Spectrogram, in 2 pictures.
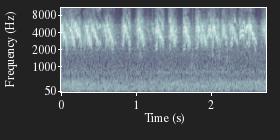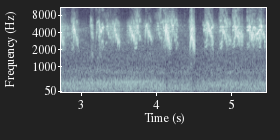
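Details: A young sparrow calls with rapid, high chirps in a continuous, busy series, roughly four to five per second, each short and bright, with little pause across the whole stretch and no other clear sounds.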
